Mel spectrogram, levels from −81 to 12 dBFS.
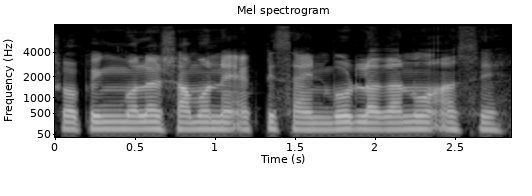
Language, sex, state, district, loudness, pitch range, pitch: Bengali, male, Assam, Hailakandi, -18 LUFS, 135-145 Hz, 140 Hz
